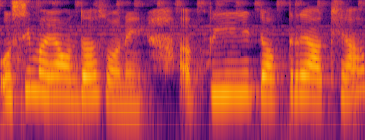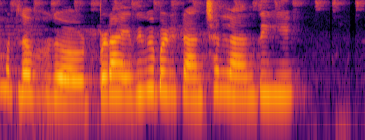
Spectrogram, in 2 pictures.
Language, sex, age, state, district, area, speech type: Dogri, female, 18-30, Jammu and Kashmir, Reasi, rural, spontaneous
